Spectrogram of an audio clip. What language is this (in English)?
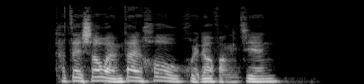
Chinese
